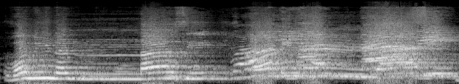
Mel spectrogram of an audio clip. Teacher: اعوذ باللہ من الشیطان الرجیم، أعوذ بالله من الشيطان الرجيم، بسم اللہ الرحمن الرحیم، بسم الله الرحمن الرحيم، ومن الناس، ومن الناس، ایسا ٹوٹا ٹوٹا پڑھنے کا، جب تک ومن الناس یاد نہیں ہو جائے آگے نہیں بڑھنا۔ اور نون کے اوپر تشدید ہے، نون مشدد کا ایک الف کے برابر گننا کر کے پڑھیں گے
